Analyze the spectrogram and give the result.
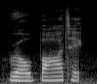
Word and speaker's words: robotic: 这边有两个 O 第一个 O 是念成长母音 O 的发音而第二个 BO 那边的 O 则是念成 R 的发音所以是 robotic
